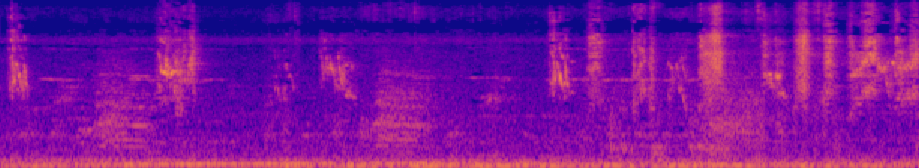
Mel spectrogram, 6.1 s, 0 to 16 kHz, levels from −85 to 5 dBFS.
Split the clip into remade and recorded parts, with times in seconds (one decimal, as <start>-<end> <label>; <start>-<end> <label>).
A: 0.0-4.7 recorded; 4.7-5.5 remade; 5.5-6.1 recorded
